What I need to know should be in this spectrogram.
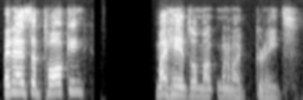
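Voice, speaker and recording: A man with a fairly high, very bright and forceful voice talks casually as a player at a tabletop game. The recording is dry. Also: lively intonation, moderate pace, no room sound, lo-fi sound.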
